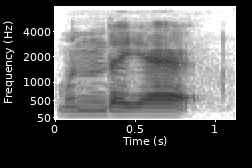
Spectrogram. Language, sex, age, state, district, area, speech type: Tamil, male, 30-45, Tamil Nadu, Madurai, urban, read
